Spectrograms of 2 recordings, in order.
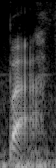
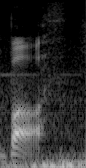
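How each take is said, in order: First: It is said in a Midlands accent. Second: It is said in an Oxford accent. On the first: A habit picked up from local speech. "saying things in the Midlands dialect" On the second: The speaker's original home way of speaking. "rather than"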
